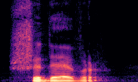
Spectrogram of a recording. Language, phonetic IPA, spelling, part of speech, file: Russian, [ʂɨˈdɛvr], шедевр, noun, Ru-шедевр.ogg
- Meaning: masterpiece (piece of work that has been given much critical praise)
